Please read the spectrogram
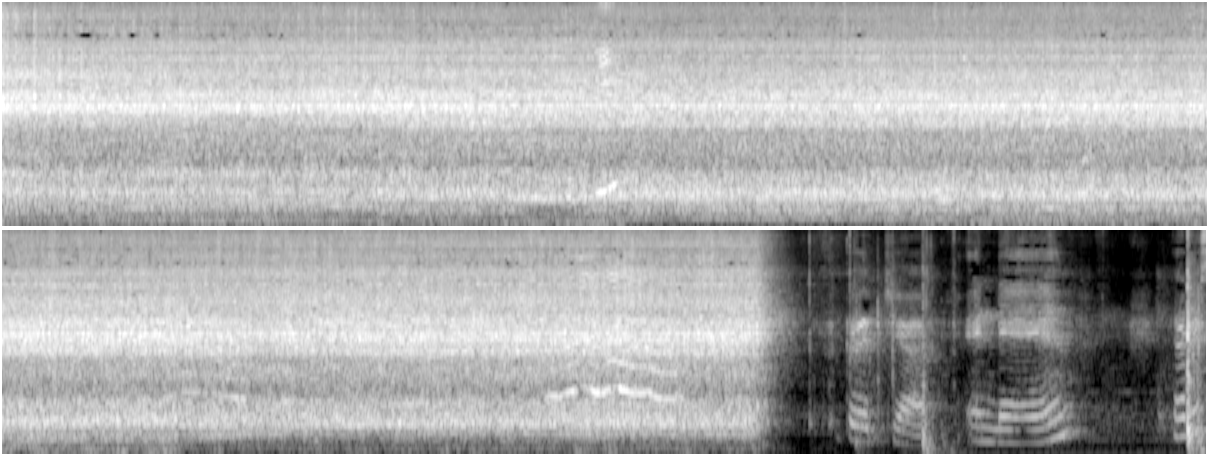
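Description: Magic Bullet personal blender running steadily while its cup is held pressed down onto the motor base, blending a thick fruit smoothie. The motor cuts off suddenly about fifteen seconds in when the cup is released.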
